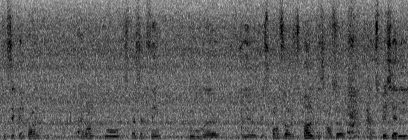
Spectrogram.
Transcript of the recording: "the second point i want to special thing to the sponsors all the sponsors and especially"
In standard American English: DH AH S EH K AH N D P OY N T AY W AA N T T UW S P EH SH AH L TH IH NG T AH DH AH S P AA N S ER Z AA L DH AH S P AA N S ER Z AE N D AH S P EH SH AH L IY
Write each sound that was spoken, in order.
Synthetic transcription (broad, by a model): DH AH S EH K AH N D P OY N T AY W AA N T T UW S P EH S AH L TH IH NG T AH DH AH S P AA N S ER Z AA L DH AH S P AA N S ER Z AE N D S P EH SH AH L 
